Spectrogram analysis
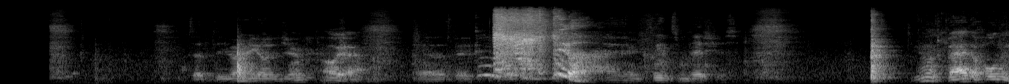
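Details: Man sneezing after repeatedly holding in sneezes, possibly from nearby willow trees: quieter voiced sounds then a sudden loud airy burst in a small room, with a second sharp burst near the end.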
